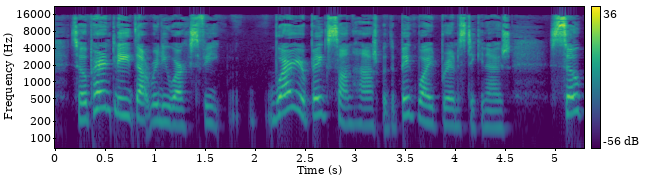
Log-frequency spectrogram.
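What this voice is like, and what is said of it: Usual voice. Nothing is said of it.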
